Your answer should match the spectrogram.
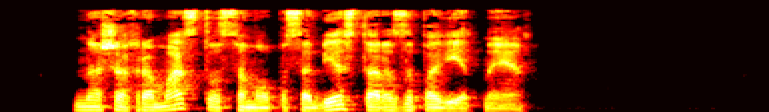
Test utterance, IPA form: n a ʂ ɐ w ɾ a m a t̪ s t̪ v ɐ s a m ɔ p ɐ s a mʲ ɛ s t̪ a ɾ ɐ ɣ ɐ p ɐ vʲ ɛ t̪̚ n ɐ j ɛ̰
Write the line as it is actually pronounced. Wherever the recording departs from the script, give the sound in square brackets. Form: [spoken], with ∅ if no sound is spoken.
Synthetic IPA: n a ʂ ɐ [ɣ] ɾ a m a t̪ s t̪ v ɐ s a m ɔ p ɐ s a [bʲ] ɛ s t̪ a ɾ ɐ [z] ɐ p [a] vʲ ɛ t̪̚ n ɐ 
